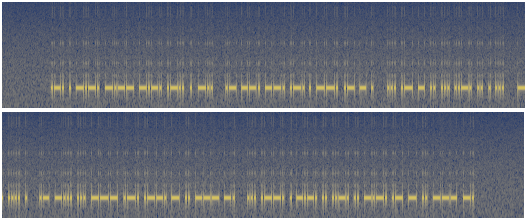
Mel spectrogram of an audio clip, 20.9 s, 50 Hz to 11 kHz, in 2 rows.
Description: Morse code, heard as a keyed tone, hand-sent with a bug key, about 37 wpm, 580 Hz. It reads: RECYCLED AGGREGATE SATISFIES THE ABSORPTION SPECIFICATION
